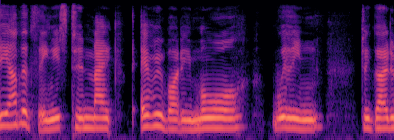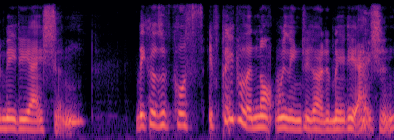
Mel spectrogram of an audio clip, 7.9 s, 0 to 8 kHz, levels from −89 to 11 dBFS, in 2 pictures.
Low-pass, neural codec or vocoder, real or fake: 7.2 kHz; codec, 44.1 kHz, 3.4 kbps, Pupu-Codec; fake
